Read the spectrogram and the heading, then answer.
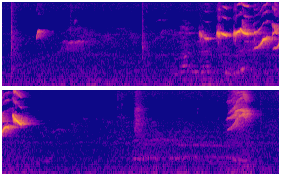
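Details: Loud tui tui song from a lined seedeater: a single early note, then a dense phrase of rapid, looping high whistles, and a short final note after a pause.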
